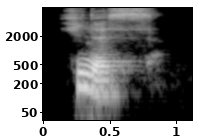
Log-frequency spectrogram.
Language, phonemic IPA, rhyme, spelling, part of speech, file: French, /fi.nɛs/, -ɛs, finesse, noun, LL-Q150 (fra)-finesse.wav
- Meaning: 1. fineness (of hair, writing etc.) 2. thinness 3. keenness, sharpness (of blade) 4. fineness, delicacy; slenderness 5. perceptiveness; sensitivity, finesse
